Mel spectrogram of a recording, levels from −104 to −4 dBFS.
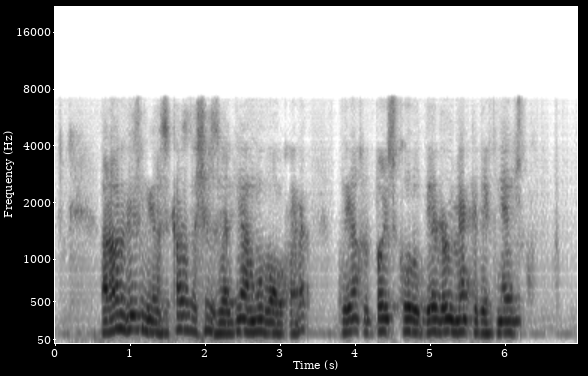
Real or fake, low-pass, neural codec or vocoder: fake; 7.2 kHz; codec, 16 kHz, 1 kbps, FreqCodec, smaller model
